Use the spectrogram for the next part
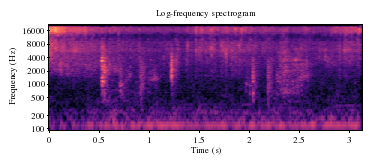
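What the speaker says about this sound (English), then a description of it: "We're gonna baste. It's just a technique of going right" Butter sizzling in a pan while scallops are basted, a steady close frying hiss broken by irregular spooning splashes and light scrapes, heard alone without talk.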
